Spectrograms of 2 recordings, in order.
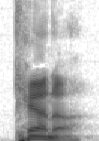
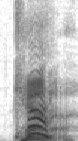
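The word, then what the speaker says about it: Cannes: most mispronounced it's actually Canna Cana not you don't put the S on there can I all right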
